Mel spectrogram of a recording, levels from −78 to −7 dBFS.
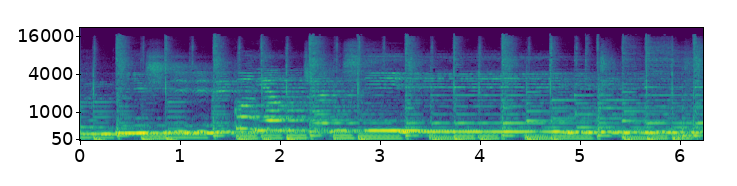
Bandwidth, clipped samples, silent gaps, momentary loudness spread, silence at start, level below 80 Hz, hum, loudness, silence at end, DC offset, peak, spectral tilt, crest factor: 17.5 kHz; under 0.1%; none; 5 LU; 0 s; -28 dBFS; none; -18 LUFS; 0 s; under 0.1%; -4 dBFS; -5.5 dB/octave; 14 dB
